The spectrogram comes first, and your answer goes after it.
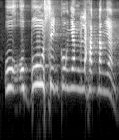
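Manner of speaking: loud furious threat from God; God vows to wipe them all out, loudly furious; angry God. Acted. Angry God swearing to destroy the people, loud and furious.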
